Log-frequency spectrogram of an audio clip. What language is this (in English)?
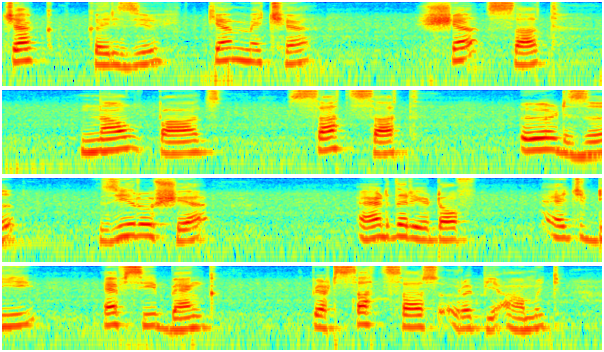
Kashmiri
